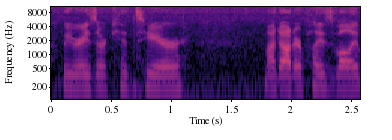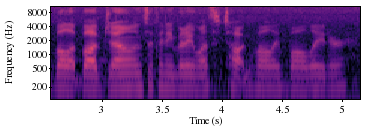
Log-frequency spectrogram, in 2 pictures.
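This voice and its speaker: A woman's medium-pitched voice with a bright, sharp tone. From Texas. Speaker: forensic accountant giving a talk. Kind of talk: community presentation. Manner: soft-spoken.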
